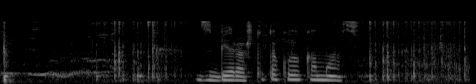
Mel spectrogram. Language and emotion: Russian, neutral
